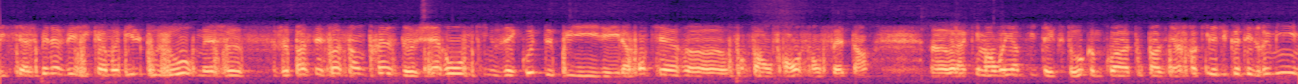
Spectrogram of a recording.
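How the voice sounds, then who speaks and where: A man with a slightly high voice speaks over mobile amateur radio. He rambles informally and hesitates. The sound is narrow, with faint noise. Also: fairly even intonation, fairly quick. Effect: ham radio transmission. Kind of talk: informal radio relay message.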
